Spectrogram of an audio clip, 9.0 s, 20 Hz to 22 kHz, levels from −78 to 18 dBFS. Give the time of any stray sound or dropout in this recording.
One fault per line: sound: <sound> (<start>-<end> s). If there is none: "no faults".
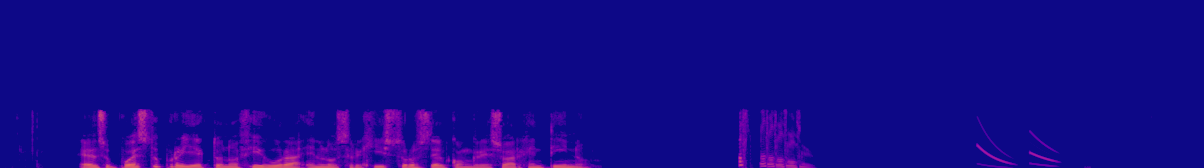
sound: chirp (5.6-6.2 s)
sound: chirp (7.3-8.0 s)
